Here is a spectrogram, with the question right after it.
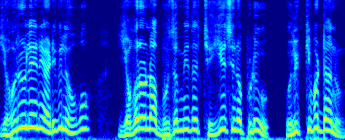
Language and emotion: Telugu, surprised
